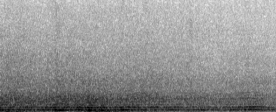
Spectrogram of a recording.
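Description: Honey bees hum in a steady, close drone around an opened hive being split into five-frame boxes, a continuous buzz of many wings with no pauses.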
